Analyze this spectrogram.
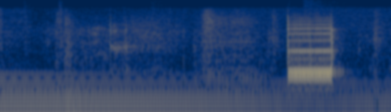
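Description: A single short, loud electronic phone tone sounds near the end, like a dialing or ringing beep, as a phone calls a random UK number via a Google voice command, over a steady low hum and faint scattered background noise.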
